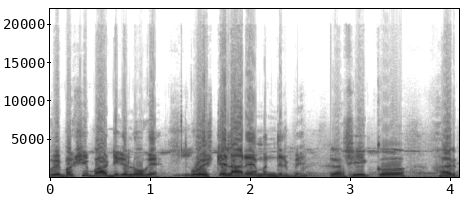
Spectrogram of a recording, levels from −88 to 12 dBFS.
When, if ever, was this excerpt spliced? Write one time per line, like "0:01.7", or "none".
0:02.6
